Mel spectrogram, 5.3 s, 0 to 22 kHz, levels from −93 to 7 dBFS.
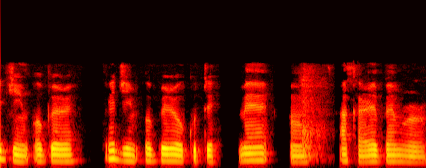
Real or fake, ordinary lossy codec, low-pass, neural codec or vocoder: real; AAC, 32 kbps; 5.4 kHz; none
